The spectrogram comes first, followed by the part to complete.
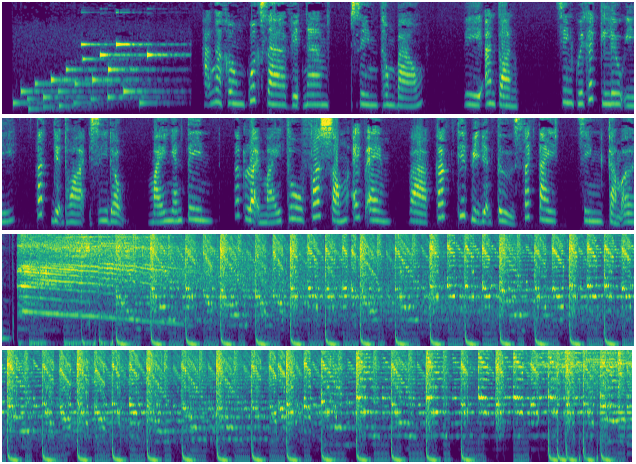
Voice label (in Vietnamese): hang khong quoc gia thong bao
